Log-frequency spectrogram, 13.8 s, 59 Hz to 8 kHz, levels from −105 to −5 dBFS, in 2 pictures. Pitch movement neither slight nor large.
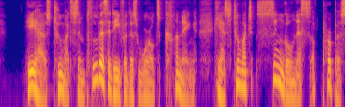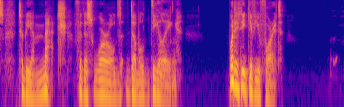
No: wide, 6.5 semitones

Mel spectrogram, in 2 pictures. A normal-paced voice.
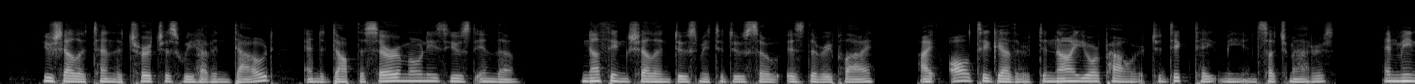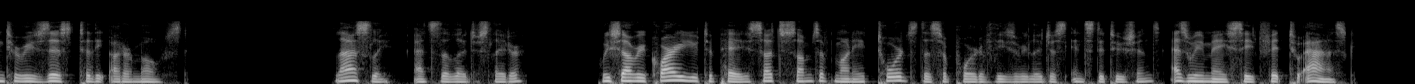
Yes: average, 155 wpm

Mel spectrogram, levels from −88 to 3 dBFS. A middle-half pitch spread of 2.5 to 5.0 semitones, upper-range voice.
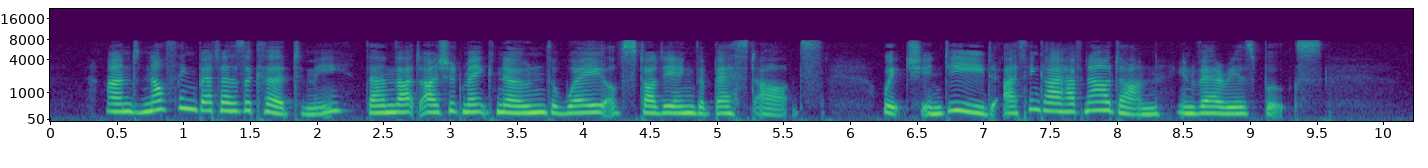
Yes: average, 4.4 semitones; high, 225 Hz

